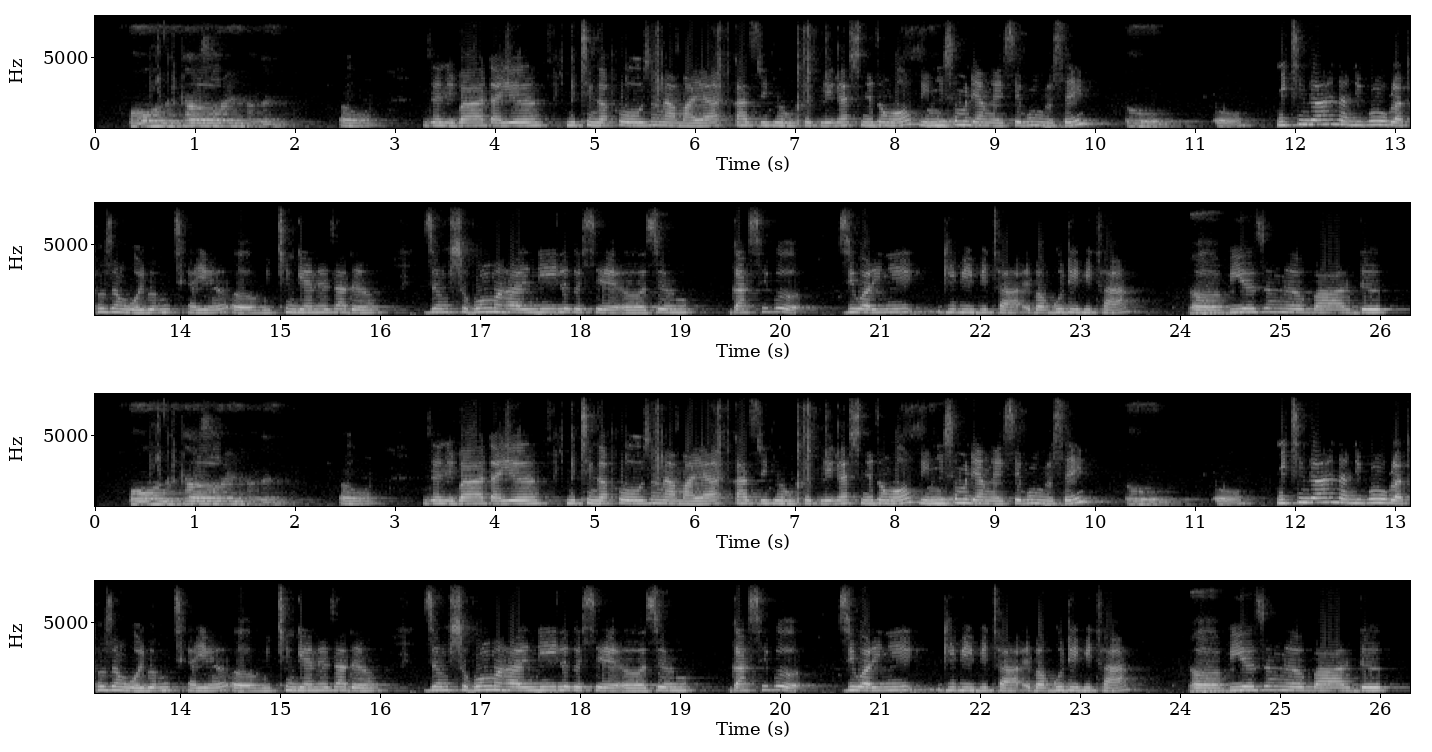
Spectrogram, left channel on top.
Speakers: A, on the left; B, on the right.
A: अ नोंथां
B: ओ
A: सावरायनो हागोन।
B: औ जेनेबा दायो मिथिंगाखौ जोंना माया गाज्रि गोहोम खोख्लैगासिनो। नो दङ बिनि
A: औ
B: सोमोन्दै आङो एसे बुंनोसै।
A: औ
B: औ मिथिंगा होननानै बुङोब्लाथ' जों बयबो मिथिखायो। ओ- मिथिंगायानो जादों- जों सुबुं माहारिनि लोगोसे ओ-जों गासै बो जिउआरिनि गिबि बिथा एबा गुदि बिथा। ओ-बियो
A: औ
B: जोङो बार दै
